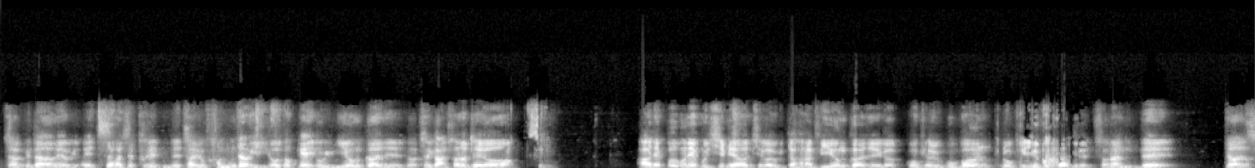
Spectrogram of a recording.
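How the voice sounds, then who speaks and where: A man's voice: medium pitch, a little mellow. A man teaching a literature class, explaining a classic prose text line by line and starting most phrases with a filler "so". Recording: dull lo-fi lecture recording.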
